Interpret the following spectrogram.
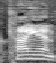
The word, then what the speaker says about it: cayenne: To keep squirrels from eating your plants, sprinkle your plants with canine pepper or cayenne pepper. How do you say? Cayenne. Not canine pepper, that's dog pepper.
